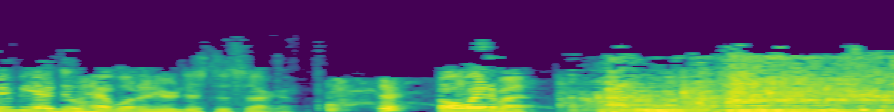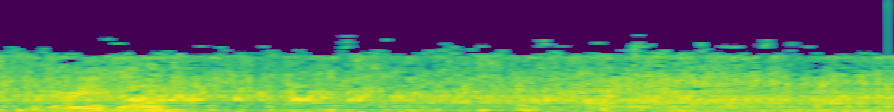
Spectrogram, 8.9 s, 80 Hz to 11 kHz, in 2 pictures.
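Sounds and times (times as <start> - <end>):
speech: 0.0 - 6.4
toilet flushing: 2.8 - 8.9.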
